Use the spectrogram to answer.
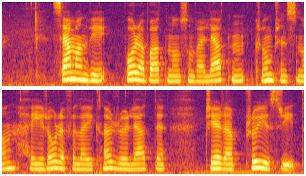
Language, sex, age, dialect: Faroese, female, 15-35, Suðuroy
